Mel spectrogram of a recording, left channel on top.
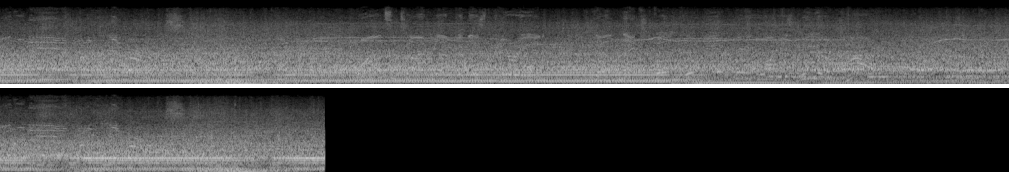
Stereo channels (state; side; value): drops out; right; at 3.2 s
